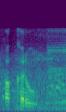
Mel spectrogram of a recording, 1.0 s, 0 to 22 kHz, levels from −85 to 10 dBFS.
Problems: constant background noise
